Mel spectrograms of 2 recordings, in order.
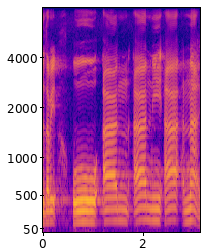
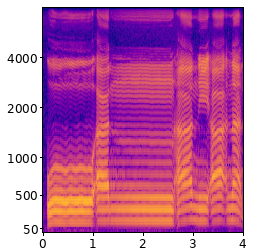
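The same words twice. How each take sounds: First: "u an ani ana" with a plain, crisp n and no humming; clear nun. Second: Sung, "u an ani ana" with a nasal dengung on the n; sung, wrong nasalized nun in "u an ani ana"; wrong nasal hum. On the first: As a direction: say the nun cleanly. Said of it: "gitu maksudnya". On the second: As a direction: hum the nun through the nose. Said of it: "tidak boleh misalnya gini". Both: Shown as a demonstration.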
